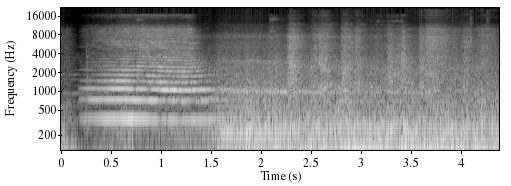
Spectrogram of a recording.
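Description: A loud double-decker passenger train horn blasts steadily for over a second, then the train rumbles on with a continuous roar and rhythmic rattle, heard close up with no talking.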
